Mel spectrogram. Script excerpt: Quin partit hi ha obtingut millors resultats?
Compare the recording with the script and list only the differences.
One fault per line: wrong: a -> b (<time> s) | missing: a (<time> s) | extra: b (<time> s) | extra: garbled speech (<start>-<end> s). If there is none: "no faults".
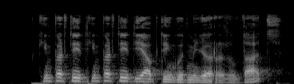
extra: quin partit (0.9 s)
